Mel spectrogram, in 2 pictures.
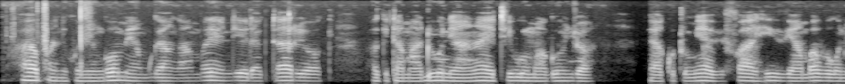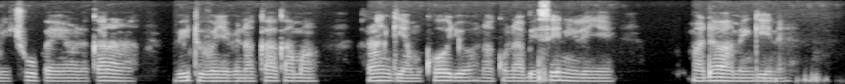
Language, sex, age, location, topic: Swahili, male, 18-24, Mombasa, health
